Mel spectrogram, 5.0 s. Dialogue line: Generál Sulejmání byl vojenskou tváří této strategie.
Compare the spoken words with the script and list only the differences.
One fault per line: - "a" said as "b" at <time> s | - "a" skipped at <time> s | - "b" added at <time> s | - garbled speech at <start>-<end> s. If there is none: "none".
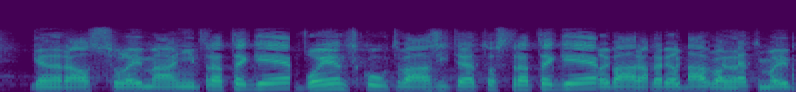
- "byl" said as "strategie" at 1.2 s
- garbled speech at 3.7-5.0 s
